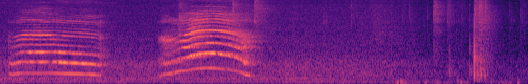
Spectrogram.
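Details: Maru the house cat meowing after catching a toy, his usual habit before turning over on his back, seemingly proud. Two long, bowed, harmonic-rich meows a second apart, followed by quiet room noise and a few faint clicks.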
